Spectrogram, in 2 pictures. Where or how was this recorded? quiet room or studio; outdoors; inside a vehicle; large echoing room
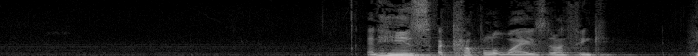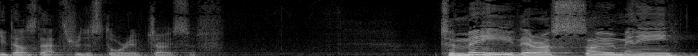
large echoing room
